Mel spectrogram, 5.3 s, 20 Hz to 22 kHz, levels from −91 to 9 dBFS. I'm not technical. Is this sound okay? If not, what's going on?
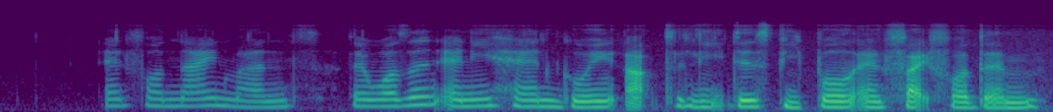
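No, not quite. From about 0.51 s until the end, the level keeps creeping up. That's automatic gain rising: the automatic gain control decided the input was too quiet and slowly turned it up, the way someone might ease a volume knob. Because it boosts everything it hears, the voice and the room noise behind it swell together, so the background gets louder as the clip goes on, not just the speech.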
